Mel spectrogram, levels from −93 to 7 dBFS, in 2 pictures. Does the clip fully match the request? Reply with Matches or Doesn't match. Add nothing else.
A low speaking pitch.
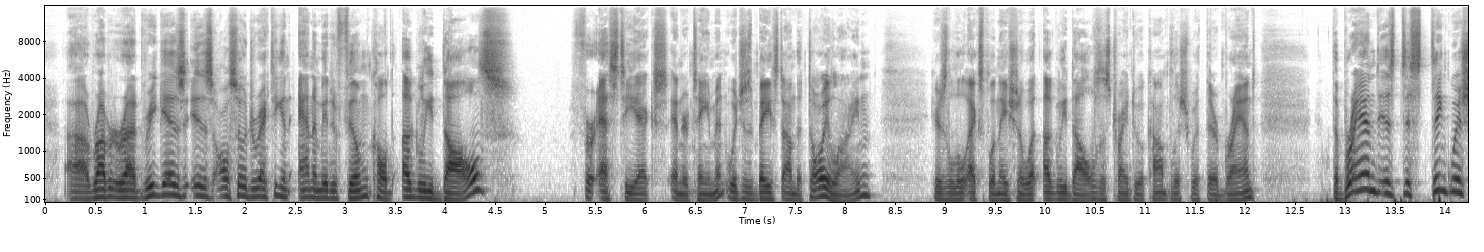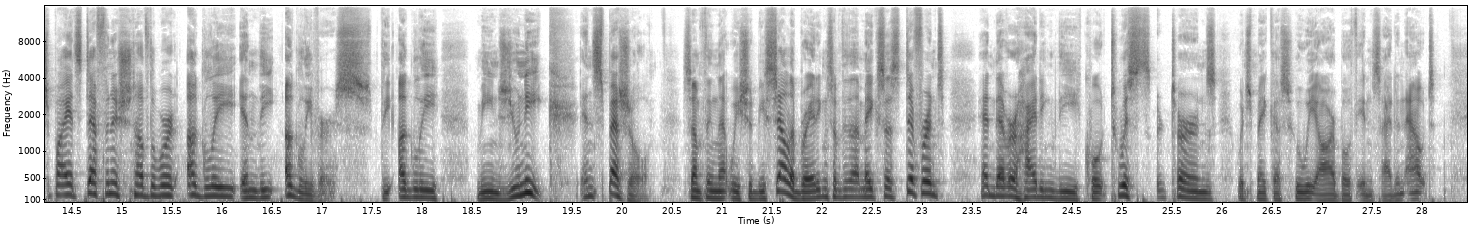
Matches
